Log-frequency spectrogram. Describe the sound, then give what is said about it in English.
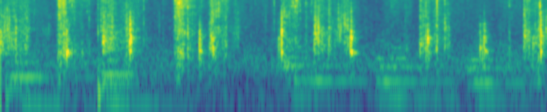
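A steady series of about seven hollow knocks on a big door with a keyhole at the top of a mountain, knocked to check whether it is hollow; evenly spaced and fairly loud, each a sharp wooden rap with a short ringing resonance. “Why are you knocking? You think someone's going to let us in? No, I'm checking if it's hollow.”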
